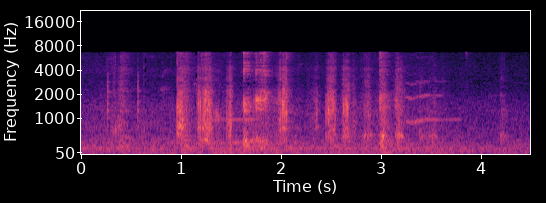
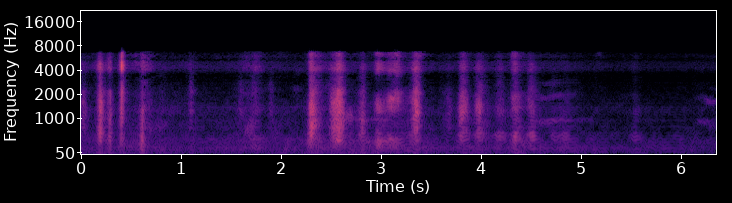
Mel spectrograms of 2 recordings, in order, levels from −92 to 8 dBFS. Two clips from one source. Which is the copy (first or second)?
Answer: second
